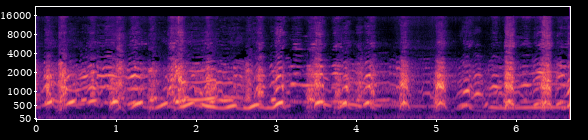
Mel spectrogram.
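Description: Several Siberian Huskies vocalize together in a sustained, sing-song chorus, each voice sliding and wobbling in pitch. Short yips and whines break in between the longer, drawn-out howling notes.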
